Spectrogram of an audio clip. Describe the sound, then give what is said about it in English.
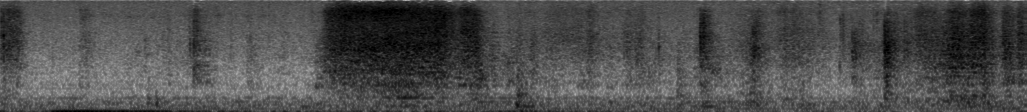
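Someone opens a cardboard box labelled as a cast iron cat paper towel holder: a loud tearing rip of tape, then scratchy rustling and scraping of cardboard flaps, with no talking. “But there's another box, so let me get into that.”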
